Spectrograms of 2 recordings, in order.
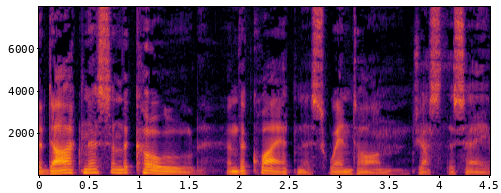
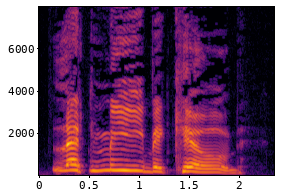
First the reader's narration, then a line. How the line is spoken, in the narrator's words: cried the king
